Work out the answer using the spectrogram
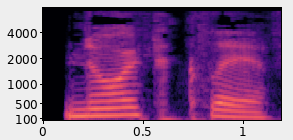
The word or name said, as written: northcliffe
